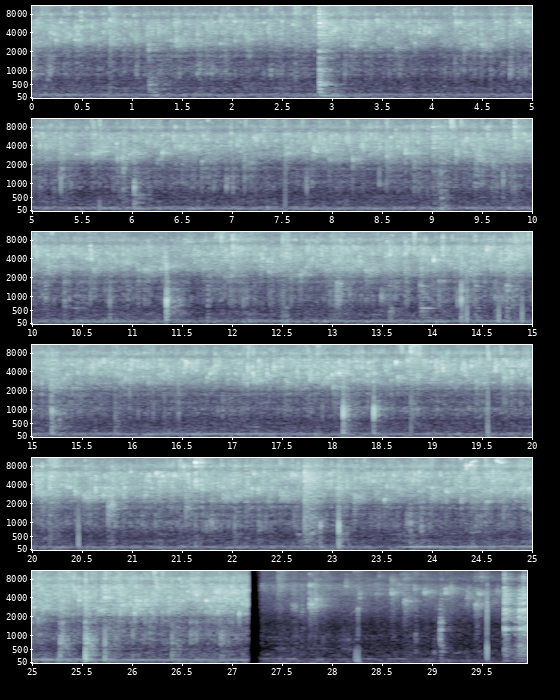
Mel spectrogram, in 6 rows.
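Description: Skewered sausages frying in oil: a steady sizzle with scattered sharp clicks and pops. The sizzle cuts off suddenly about 27 seconds in, leaving a few faint clinks.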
